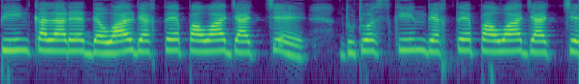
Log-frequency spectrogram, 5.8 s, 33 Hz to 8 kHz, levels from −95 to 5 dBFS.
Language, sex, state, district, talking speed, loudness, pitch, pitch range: Bengali, female, Assam, Hailakandi, 115 wpm, -15 LUFS, 290 Hz, 270-300 Hz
